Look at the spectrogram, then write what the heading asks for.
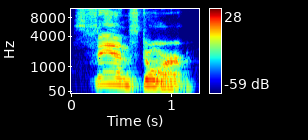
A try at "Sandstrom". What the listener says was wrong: You said Sandstorm.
